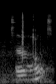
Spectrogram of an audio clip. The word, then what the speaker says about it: Terre Haute: become a new person and people of uh tara heart terre haute did i say that correctly yes so there's a rich trick on the pronunciation front people terre haute said yeah you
